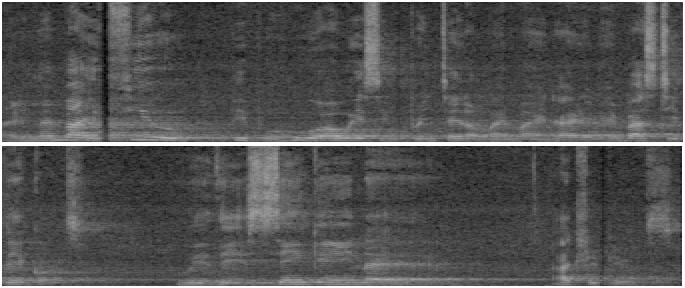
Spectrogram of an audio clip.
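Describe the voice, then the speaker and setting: A man with a Nigerian accent giving an unhurried, conversational reflection at a church service, with fillers as he remembers. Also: fairly high pitch, fairly even intonation. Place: large church hall. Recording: echoey church hall, faint noise.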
